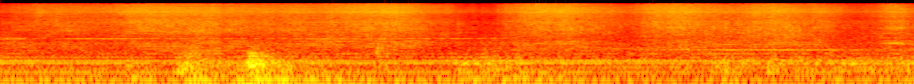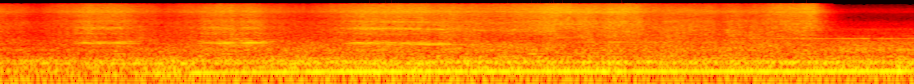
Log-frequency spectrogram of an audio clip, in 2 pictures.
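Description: Repeated surges of loud hissing, like air blowing or a spray, swelling and dipping about once a second and cutting off sharply near the end. A steady low hum comes in about eleven seconds in.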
